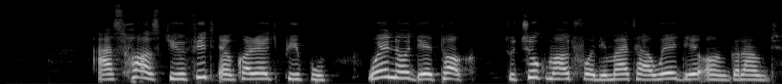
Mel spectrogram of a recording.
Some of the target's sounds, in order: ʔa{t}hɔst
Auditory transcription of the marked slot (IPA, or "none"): s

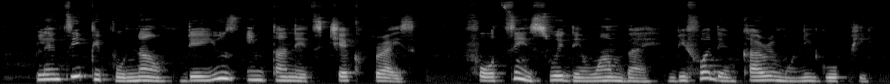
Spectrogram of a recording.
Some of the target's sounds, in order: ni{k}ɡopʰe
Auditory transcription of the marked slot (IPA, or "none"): none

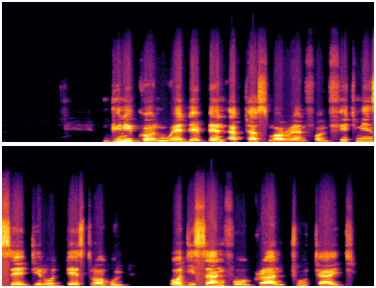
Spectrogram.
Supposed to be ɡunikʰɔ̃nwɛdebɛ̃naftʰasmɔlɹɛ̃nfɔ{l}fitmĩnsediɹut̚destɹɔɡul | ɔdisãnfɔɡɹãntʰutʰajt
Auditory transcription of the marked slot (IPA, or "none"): l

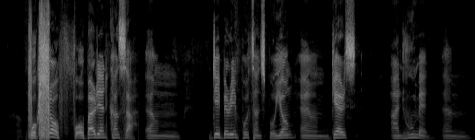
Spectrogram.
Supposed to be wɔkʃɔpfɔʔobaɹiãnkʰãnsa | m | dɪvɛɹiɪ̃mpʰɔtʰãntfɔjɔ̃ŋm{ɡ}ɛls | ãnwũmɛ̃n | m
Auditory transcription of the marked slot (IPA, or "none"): ɡ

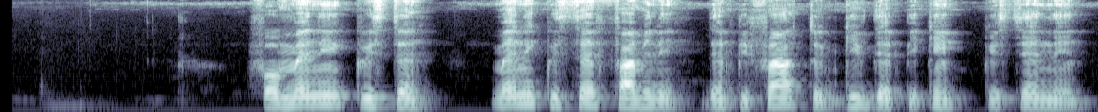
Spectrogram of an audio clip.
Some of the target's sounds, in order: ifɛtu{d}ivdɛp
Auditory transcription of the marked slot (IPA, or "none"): ɡ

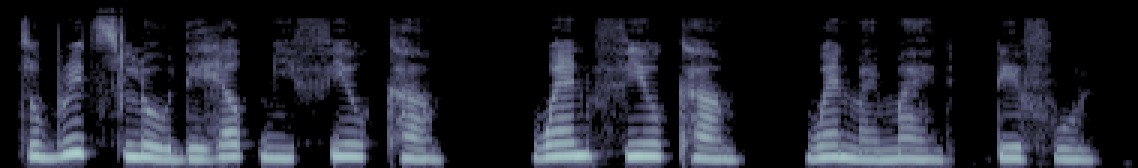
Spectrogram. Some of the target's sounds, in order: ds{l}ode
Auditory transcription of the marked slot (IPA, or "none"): l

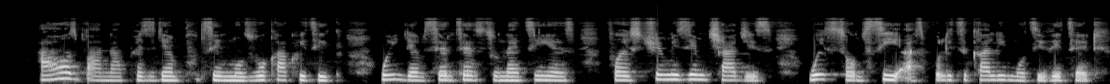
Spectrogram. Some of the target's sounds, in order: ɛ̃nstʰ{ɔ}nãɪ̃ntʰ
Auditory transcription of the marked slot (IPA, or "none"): u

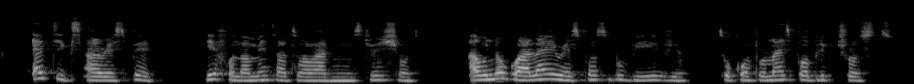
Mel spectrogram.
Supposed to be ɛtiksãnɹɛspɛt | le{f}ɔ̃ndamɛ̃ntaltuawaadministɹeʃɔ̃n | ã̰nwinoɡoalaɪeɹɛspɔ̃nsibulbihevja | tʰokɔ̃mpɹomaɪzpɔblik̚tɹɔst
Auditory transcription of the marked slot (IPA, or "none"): f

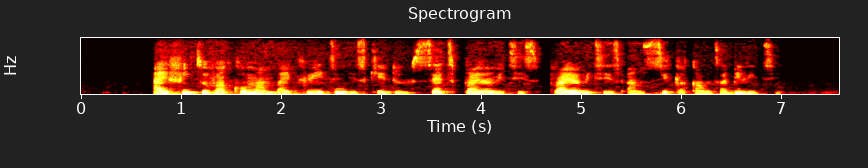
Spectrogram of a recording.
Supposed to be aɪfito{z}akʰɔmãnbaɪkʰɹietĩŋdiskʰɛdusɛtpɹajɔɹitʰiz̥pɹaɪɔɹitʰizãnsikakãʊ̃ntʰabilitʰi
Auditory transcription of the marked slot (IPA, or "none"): v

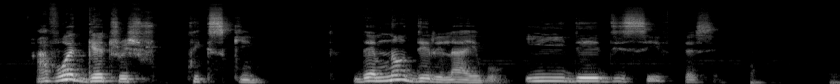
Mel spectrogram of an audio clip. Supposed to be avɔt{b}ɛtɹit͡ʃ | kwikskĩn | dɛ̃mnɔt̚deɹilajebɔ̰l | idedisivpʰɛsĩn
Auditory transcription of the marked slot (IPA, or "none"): ɡ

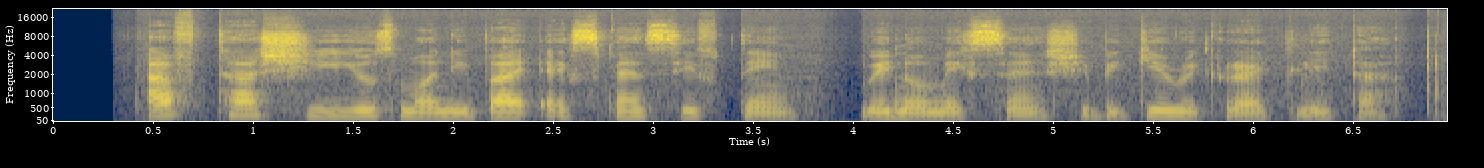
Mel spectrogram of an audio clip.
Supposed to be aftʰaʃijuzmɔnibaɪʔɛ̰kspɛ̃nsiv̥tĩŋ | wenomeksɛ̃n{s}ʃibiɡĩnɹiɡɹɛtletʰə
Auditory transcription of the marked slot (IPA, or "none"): s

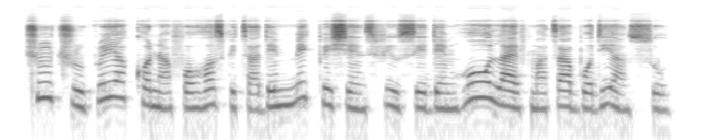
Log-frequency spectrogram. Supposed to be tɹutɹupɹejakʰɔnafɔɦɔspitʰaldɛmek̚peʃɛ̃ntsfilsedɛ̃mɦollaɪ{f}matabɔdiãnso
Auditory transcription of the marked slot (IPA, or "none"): f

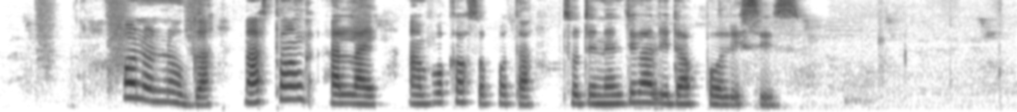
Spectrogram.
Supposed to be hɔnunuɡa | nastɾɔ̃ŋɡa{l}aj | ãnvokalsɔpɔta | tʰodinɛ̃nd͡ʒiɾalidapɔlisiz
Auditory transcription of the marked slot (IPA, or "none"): l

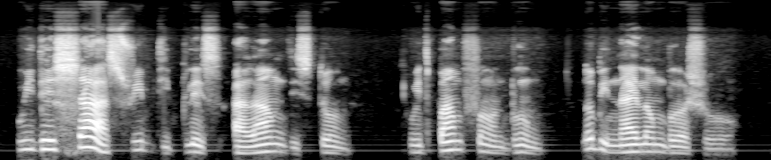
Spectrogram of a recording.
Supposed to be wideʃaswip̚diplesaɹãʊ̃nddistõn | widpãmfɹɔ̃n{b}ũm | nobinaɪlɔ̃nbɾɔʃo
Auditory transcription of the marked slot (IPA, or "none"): b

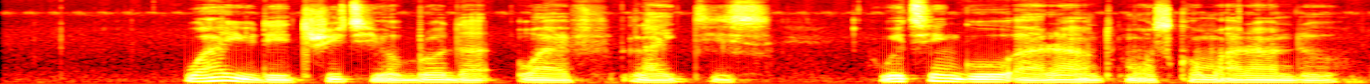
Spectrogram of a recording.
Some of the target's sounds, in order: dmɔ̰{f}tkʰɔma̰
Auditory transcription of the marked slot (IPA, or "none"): s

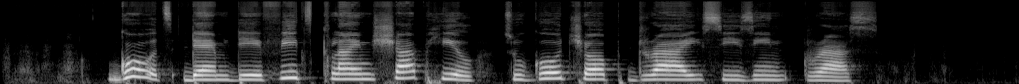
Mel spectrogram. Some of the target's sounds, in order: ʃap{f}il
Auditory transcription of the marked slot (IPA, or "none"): h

